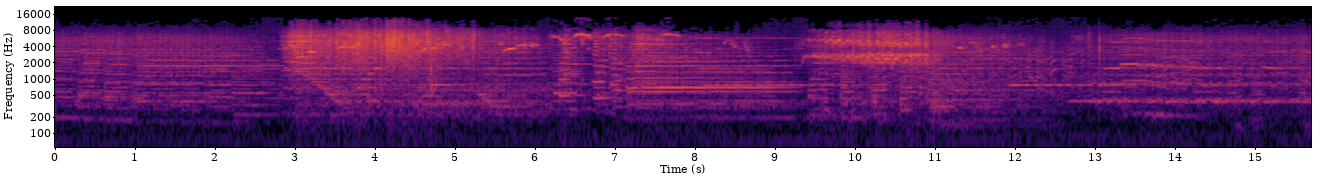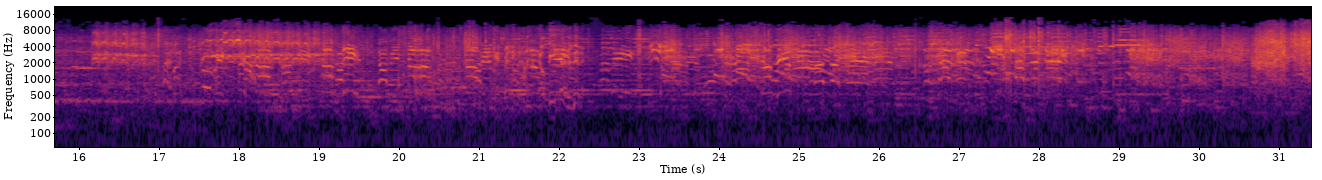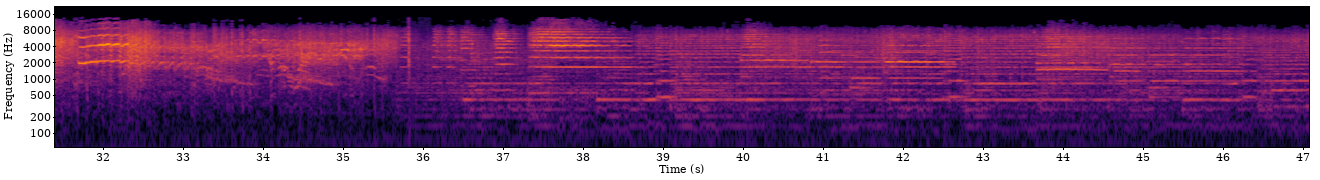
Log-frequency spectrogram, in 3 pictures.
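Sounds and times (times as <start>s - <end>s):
orchestral film score: 0.0s - 47.0s
horses whinnying: 2.8s - 22.4s, 23.1s - 35.6s
horse neighing loudly: 9.4s - 11.3s, 15.9s - 19.3s, 31.6s - 34.5s.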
